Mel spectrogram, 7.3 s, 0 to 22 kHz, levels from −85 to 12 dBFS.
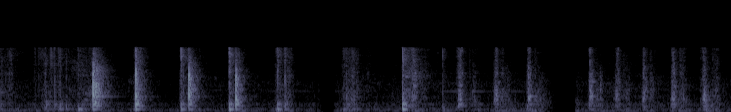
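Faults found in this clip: Short stall from a late packet, 3.14–3.19 s: sound held slightly too long with a slight buzz or dip, about 27 ms of stretched fill. Jitter buffer briefly ran empty; receiver extended the last audio until the packet landed, then resumed in place. Nothing lost, timing pushed back.

Call audio freeze, 3.19–3.36 s: continues straight from the stall, fill fading to silence for about 100 ms, then playback resumes where it stopped. Likely packets held in transit, jitter buffer empty. Adds roughly 150 ms delay, no content missing.

Call audio freeze, 5.41–5.77 s: same pattern, longer. Fading fill then about 180 ms of silence, audio picks up from the same point. Inserts roughly 340 ms gap. Band limit at 4 kHz on this narrowband path.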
